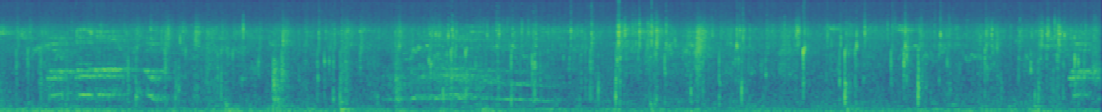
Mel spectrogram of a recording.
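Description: Macaque calls: a few short pitched cries about half a second in, again around four to five seconds, and near the end. Scattered sharp clicks and a steady low hum run underneath.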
